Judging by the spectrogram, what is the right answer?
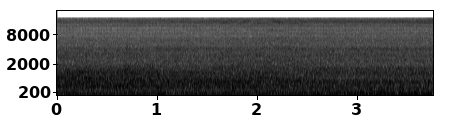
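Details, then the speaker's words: Chevrolet Aveo idling with AC on after replacing compressor that had lost compression; gauge pressure now drops, new compressor working. Steady idle, even hum, no grinding or clatter: normal compressor running. "bumaba ng ating gauge Yung pressure ibig sabihin Okay na ang ating compressor kasi bago na no"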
